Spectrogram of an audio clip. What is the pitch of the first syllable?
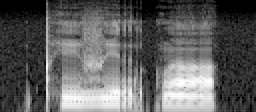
low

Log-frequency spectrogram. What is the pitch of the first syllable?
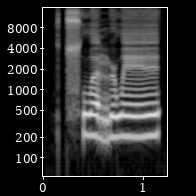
low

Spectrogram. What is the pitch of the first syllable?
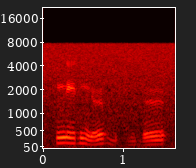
high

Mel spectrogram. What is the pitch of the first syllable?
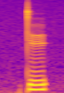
high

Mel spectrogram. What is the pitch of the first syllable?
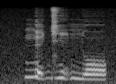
falling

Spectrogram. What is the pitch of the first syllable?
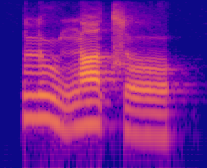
falling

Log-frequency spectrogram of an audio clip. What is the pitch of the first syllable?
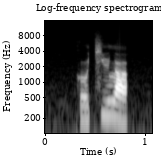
rising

